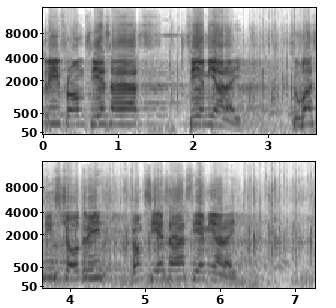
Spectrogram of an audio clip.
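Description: A man speaks loudly and with animation through a microphone and loudspeakers, outdoors.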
